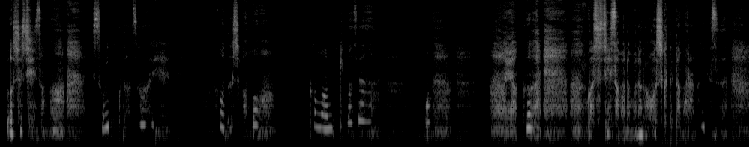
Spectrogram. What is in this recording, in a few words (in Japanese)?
せかしボイス; まりかと暮らせるボーナストラック; 催眠後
